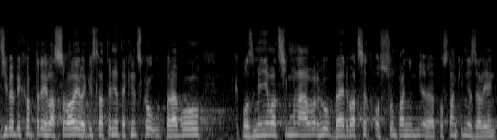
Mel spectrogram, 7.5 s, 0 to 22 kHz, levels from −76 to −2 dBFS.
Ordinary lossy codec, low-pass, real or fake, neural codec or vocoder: Opus, 16 kbps; 9.9 kHz; real; none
